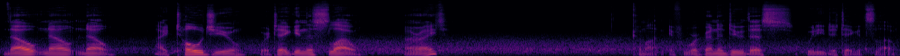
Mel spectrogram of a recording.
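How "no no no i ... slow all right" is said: loud, firm cutting-in; raised-voice insistence; insistent refusal. Acted. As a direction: put your foot down loudly. Acted firm refusal to rush.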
